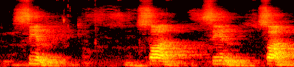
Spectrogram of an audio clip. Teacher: Memang secara makhrajul tempatnya itu sama. Di ujung lidah ketemu pangkal gigi.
